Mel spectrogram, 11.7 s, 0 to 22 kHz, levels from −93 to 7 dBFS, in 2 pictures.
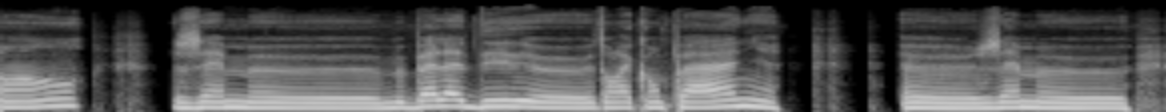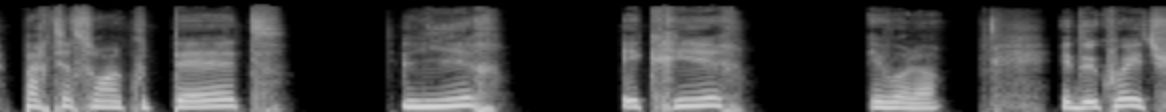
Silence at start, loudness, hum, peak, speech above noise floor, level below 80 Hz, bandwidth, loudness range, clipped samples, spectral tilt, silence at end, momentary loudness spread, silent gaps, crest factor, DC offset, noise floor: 0 s; -17 LUFS; none; -2 dBFS; over 74 dB; -40 dBFS; 17 kHz; 3 LU; under 0.1%; -6 dB/octave; 0 s; 9 LU; none; 16 dB; under 0.1%; under -90 dBFS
